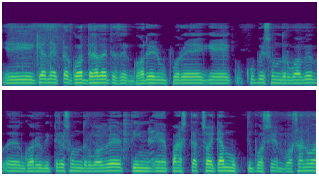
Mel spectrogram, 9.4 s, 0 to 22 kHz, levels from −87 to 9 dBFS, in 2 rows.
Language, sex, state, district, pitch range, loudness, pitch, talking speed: Bengali, male, Tripura, South Tripura, 145-160 Hz, -16 LUFS, 150 Hz, 145 wpm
